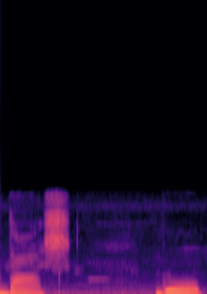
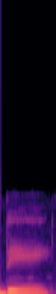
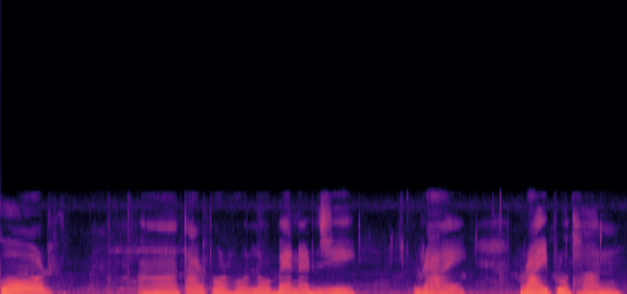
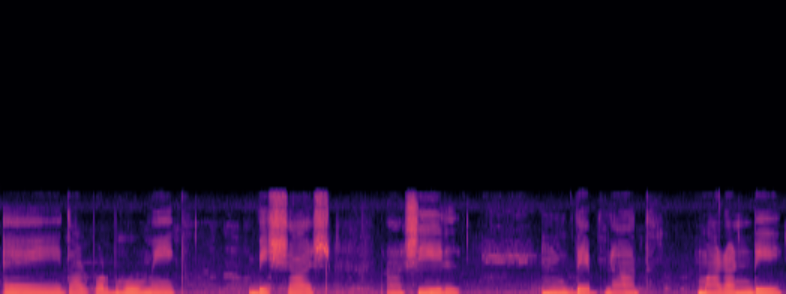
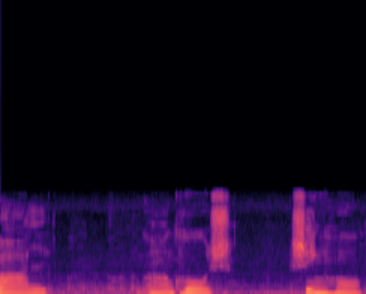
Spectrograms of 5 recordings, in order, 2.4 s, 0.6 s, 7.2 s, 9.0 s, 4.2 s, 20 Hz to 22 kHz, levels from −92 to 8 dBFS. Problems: constant background noise, continuous background conversations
